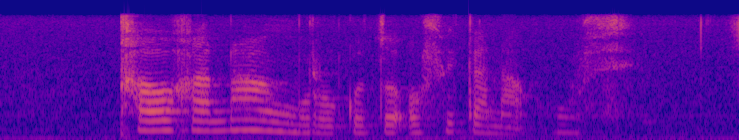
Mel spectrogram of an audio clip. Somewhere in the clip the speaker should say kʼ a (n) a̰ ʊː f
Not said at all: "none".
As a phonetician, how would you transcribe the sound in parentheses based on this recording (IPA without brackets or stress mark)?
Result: n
